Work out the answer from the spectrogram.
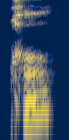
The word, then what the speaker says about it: prend: Here you can see prend, which is like a carry or Paul prend, and then there is a D at the end of prend, which is mute. You don't pronounce it.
